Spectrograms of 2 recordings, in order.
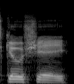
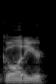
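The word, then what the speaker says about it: Gautier: That's Gaucher. It's not Gaudier. You would think it's Gaudier. But it's Gaucher.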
